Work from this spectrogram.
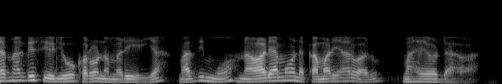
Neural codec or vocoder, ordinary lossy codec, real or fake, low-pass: codec, 16 kHz, about 1 kbps, DyCAST, with the encoder's durations; none; fake; 3.6 kHz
